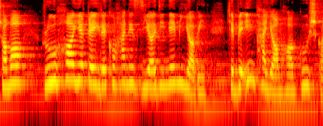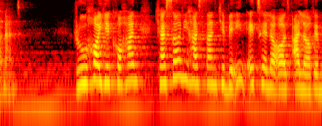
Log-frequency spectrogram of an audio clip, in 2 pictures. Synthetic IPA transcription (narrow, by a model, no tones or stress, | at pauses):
ʃomɒː | ruːhɒːje̞ɢe̞jɾe̞kʰoɦæne̞zijɒːd̪iːne̞miːjɒːbiːd̪̥ | cʰe̞be̞ʔiːnpʰæjɒːmɦɒːɡuːʃkʰo̞̰næ̰nd̪̥ | ruːɦɒːje̞kʰo̞ɦæn | cʰæsɒːniːɦæst̪ænd̪̥kcʰe̞be̞iːnet̪ʰːe̞lɒːʔɒːt̪ʰæ̰lɒːɣe̞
